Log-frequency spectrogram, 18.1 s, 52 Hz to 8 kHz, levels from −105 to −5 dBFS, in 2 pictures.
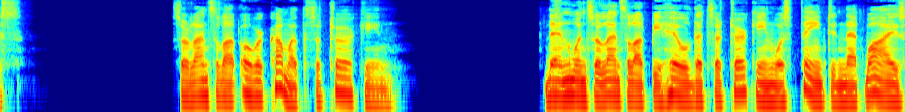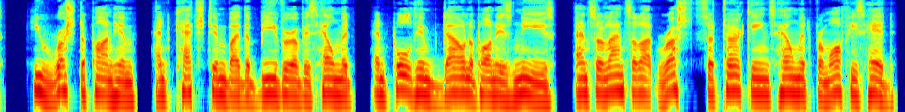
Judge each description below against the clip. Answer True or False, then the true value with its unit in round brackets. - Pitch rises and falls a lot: False (3.7 semitones)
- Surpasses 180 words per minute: False (165 wpm)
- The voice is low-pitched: True (110 Hz)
